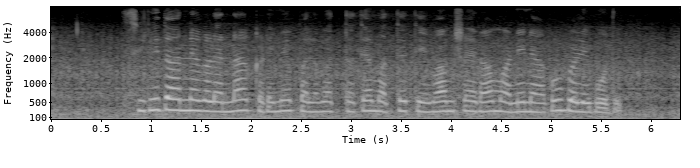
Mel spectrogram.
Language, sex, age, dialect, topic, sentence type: Kannada, female, 25-30, Dharwad Kannada, agriculture, statement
